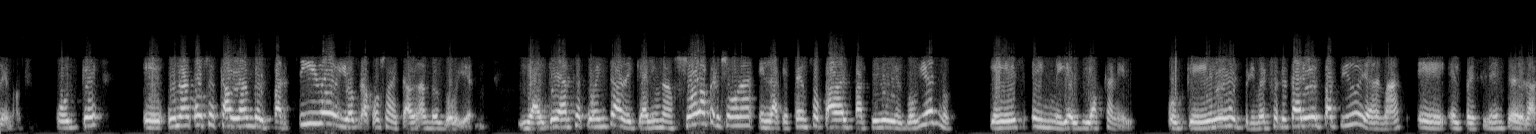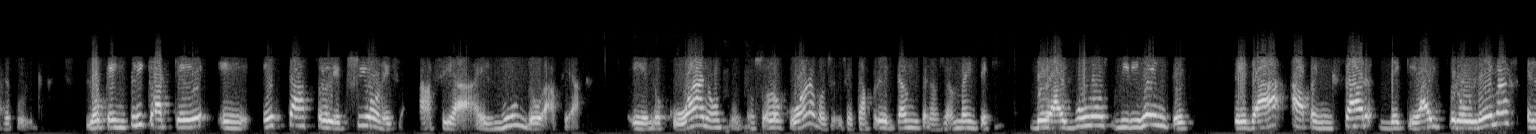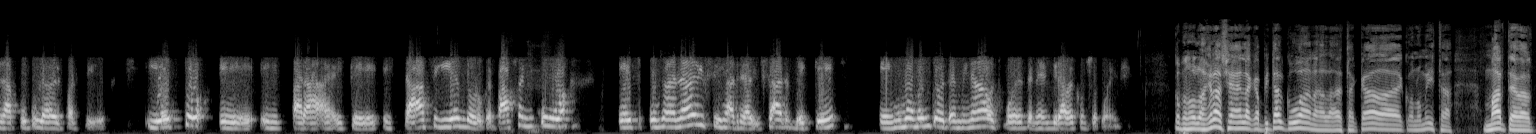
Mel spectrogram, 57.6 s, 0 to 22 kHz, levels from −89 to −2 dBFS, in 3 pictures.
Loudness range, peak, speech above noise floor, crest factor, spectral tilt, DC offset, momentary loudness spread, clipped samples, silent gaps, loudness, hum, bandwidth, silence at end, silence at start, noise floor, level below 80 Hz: 3 LU; -10 dBFS; 45 dB; 14 dB; -7 dB/octave; under 0.1%; 10 LU; under 0.1%; none; -24 LUFS; none; 10 kHz; 0.05 s; 0 s; -68 dBFS; -62 dBFS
